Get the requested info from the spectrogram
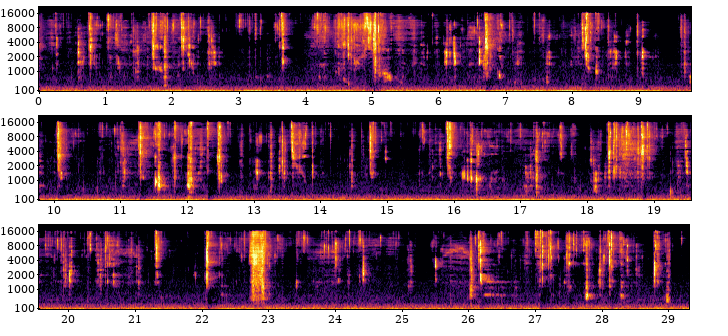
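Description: Close-miked chewing and biting of sauce-coated chicken drumsticks: an irregular run of wet mouth smacks and sharp clicks.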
